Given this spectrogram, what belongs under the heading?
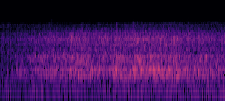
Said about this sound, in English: When I press my ear against the wall, I can hear the water running like it was a river under the ground.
